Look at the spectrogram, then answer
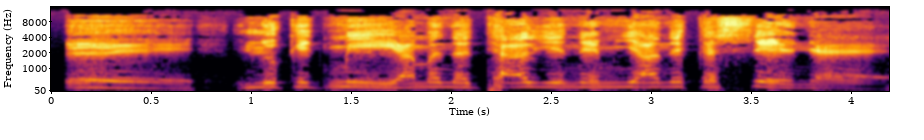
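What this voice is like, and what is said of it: Unnatural put-on Italian accent. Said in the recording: “Do that in your Italian accent again. ... That didn't sound very natural”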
